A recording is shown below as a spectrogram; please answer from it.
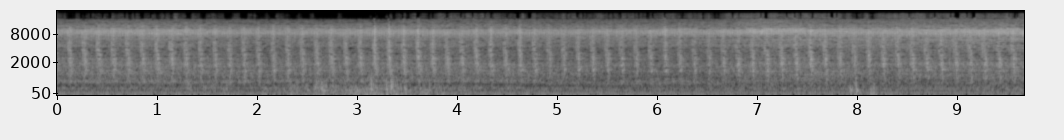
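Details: Acura MDX engine knock: a steady, fast ticking knock about three or four per second rides clearly over the idle; source unconfirmed.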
